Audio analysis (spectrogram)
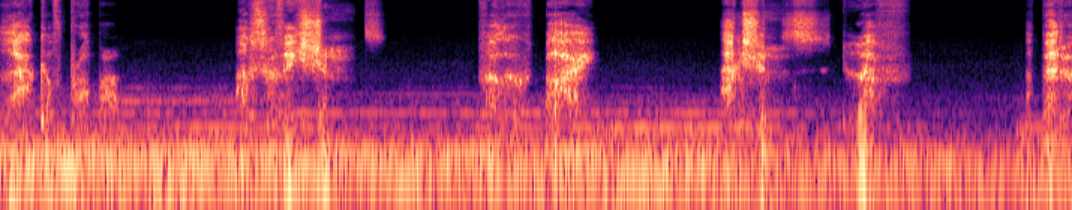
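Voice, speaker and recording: A very deep, heavily creaking voice playing a bitter, courtly schemer in an audio drama. The delivery is extremely slow and theatrical, full of lament and formal old-fashioned phrasing. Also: full character voice. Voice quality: gravelly, whispery. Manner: theatrical, breathy half-whispers, sighing, archaic formal wording. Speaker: voice actor in an audio roleplay. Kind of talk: dramatic scripted monologue.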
